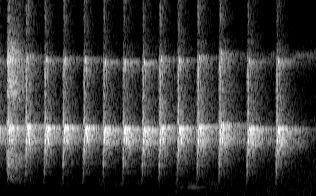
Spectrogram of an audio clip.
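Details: Grey-cheeked bulbul giving an unedited tutor song used to train white-rumped shamas and leafbirds, in its typical besetan, ngepik and ngetril style: a steady run of sharp, high, clipped notes, about thirteen in three seconds, fading slightly toward the end.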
